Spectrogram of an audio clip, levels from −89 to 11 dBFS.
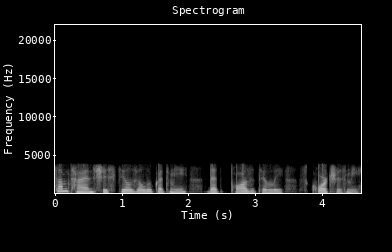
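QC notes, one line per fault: Nothing to flag here, just telephone-band speech that tops out a little under 3.8 kHz.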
